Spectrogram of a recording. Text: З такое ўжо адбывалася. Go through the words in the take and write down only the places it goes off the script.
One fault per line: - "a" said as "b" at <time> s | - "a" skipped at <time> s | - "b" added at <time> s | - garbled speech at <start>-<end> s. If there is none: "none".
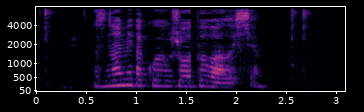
- "намі" added at 0.8 s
